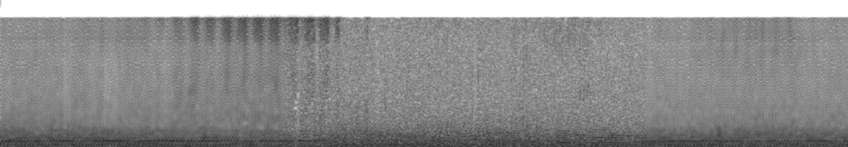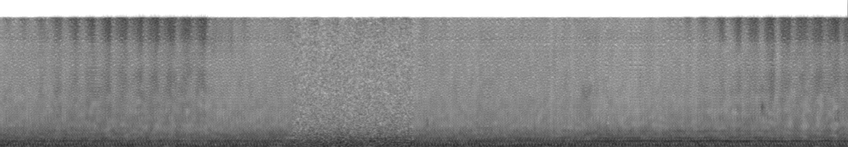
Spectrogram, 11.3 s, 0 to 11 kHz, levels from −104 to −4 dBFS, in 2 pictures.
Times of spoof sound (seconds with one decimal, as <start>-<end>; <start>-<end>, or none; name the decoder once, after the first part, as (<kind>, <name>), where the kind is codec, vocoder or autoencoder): 0.0-1.9 (vocoder, Vocos); 4.3-7.6; 8.4-11.3

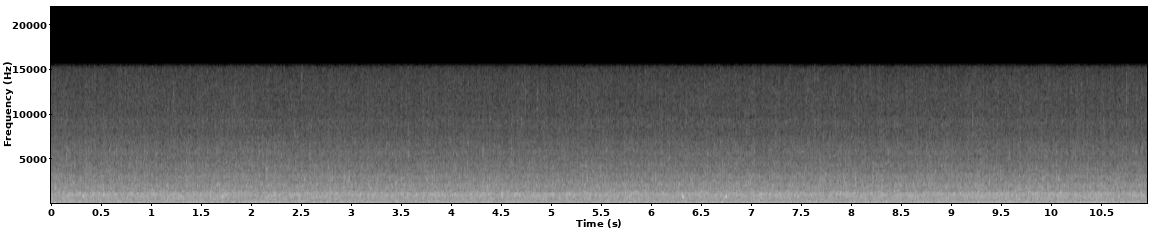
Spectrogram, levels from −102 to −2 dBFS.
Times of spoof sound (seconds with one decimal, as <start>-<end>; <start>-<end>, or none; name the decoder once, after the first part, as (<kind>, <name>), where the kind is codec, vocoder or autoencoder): 3.6-4.3 (vocoder, BigVGAN v2); 8.6-10.3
